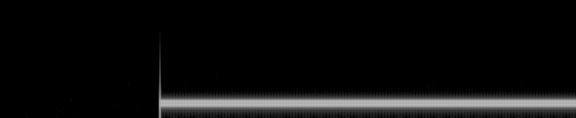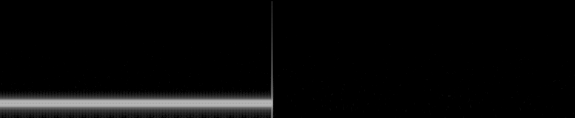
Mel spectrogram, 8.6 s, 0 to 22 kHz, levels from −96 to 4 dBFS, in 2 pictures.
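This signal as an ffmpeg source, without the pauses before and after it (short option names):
-f lavfi -i "aevalsrc='0.0501*(sin(2*PI*350*t)+sin(2*PI*440*t))':d=5.16:s=44100"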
